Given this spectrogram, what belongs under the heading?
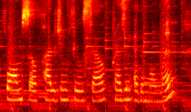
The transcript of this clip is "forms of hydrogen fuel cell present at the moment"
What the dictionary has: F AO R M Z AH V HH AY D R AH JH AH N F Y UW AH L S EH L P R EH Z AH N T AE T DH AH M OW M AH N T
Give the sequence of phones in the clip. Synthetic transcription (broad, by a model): F AO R M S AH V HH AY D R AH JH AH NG F Y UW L S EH L P R EH Z AH N T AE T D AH M OW M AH N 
